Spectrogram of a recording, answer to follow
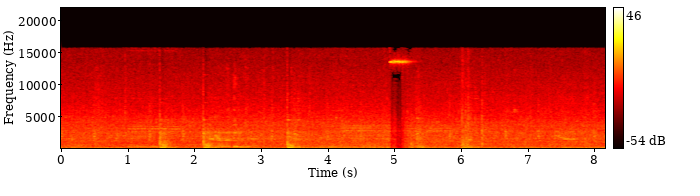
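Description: A butcher's blade striking a wooden chopping block a few times, about three sharp chops in the first three and a half seconds, over a steady background hiss.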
